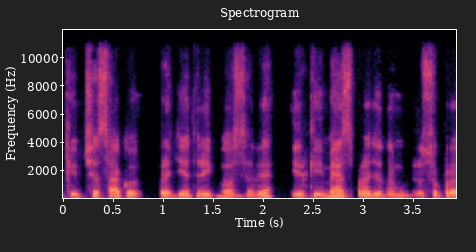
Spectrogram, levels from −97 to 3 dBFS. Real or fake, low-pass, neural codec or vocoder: real; 10.8 kHz; none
